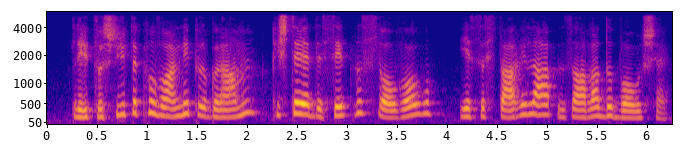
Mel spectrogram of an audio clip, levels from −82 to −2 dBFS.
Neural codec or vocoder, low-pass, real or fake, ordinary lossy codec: codec, 16 kHz in and 24 kHz out, 0.6 kbps, FocalCodec, streaming, 2048 codes; 5.4 kHz; fake; none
